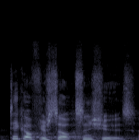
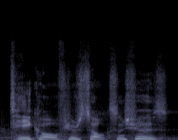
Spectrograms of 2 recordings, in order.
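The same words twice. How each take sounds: First: Said in the usual way. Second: Slow, spaced-out doctor's instruction; deliberate repeat. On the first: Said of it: "And he went". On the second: Retold or imitated. Doctor repeating himself to puzzled patient, slow and deliberate. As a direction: stretch it out for a baffled patient.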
